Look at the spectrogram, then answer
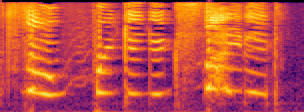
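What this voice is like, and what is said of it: Excited, rising high-pitched voice. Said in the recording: “my voice is getting higher and higher”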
